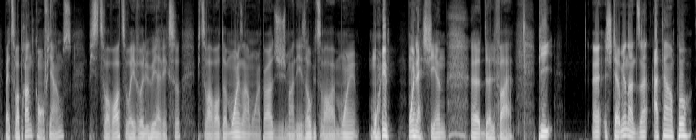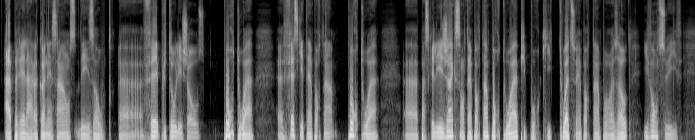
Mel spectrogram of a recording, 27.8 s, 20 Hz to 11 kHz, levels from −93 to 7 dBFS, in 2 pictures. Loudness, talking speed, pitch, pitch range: -14 LUFS, 200 wpm, 100 Hz, 90-115 Hz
